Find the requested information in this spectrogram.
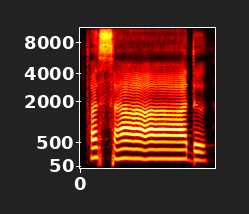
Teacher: सीन को सीटी की आवाज़ के साथ पढ़ना है, अलिफ को खींचना है, आखिर में दाल पे कलकला होगा।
